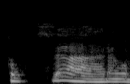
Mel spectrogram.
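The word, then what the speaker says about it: δόξα: 말씀이 육신이 되어 우리 가운데 거하심에 우리가 그의 영광을 보니, 여기 독사라고 발음하는 헬라어 같은 영광이 쓰였어요.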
